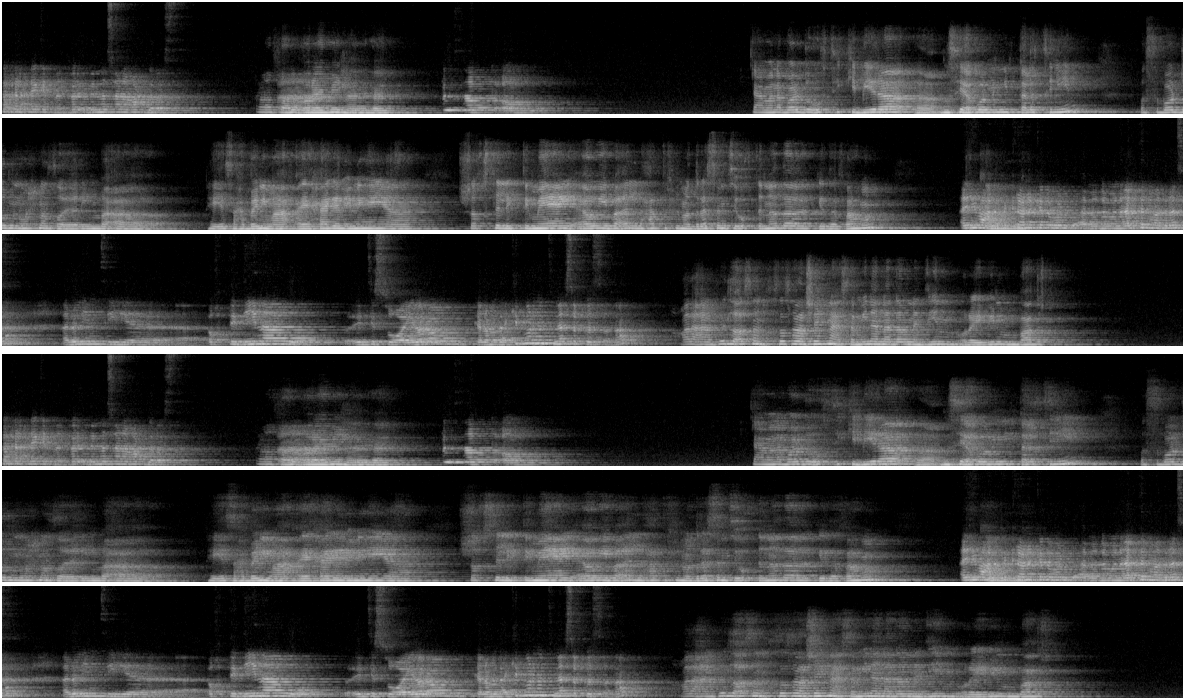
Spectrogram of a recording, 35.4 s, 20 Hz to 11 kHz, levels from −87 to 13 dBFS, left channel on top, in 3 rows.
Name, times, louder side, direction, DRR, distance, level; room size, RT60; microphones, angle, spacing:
voice 1, 0.0-1.7 2.7-3.7 4.4-5.3 21.4-26.7 27.0-29.9, equal, ahead, 0 dB, 1.4 m, -20 dB
voice 2, 2.5-3.9 7.5-10.8 11.4-13.4 13.9-15.9 16.4-20.5 21.4-22.1 30.4-34.0, left 2 dB, 35° left, 3 dB, 0.6 m, -17 dB
13.0 x 11.0 x 2.8 m, 1.2 s
head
